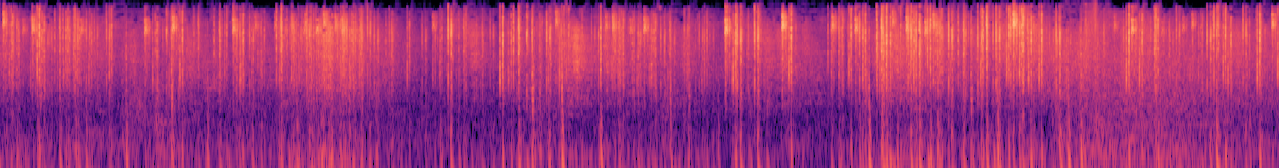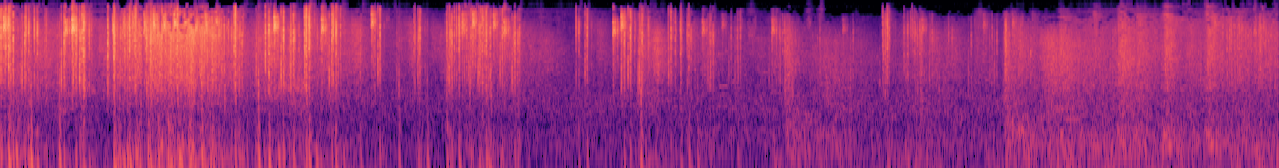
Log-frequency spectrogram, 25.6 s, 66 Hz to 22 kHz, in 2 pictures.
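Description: Massed musket volleys from troops in the battle game Napoleonic Total War 3: dense, continuous crackling gunfire with overlapping sharp reports and rumbling booms, loud and unbroken throughout, with a voice faintly underneath.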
